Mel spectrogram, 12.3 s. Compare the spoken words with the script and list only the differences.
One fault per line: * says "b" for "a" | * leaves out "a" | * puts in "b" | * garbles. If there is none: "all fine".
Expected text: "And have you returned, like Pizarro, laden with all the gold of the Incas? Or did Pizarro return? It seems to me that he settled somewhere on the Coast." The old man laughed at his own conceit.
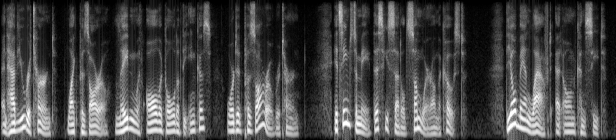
* says "this" for "that"
* leaves out "his"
